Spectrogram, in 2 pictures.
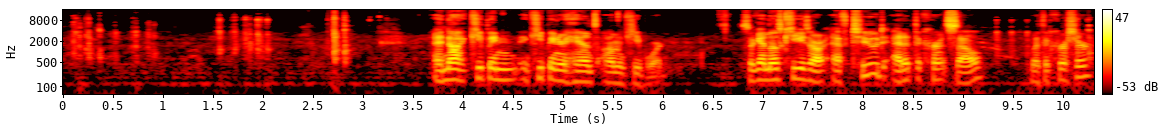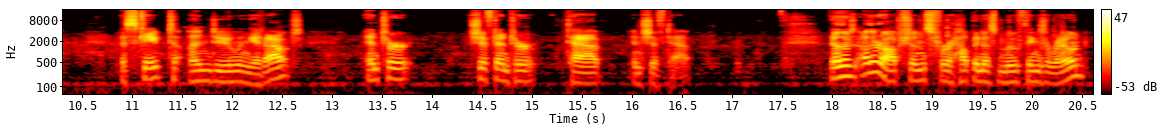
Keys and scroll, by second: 0.0-3.6 typing, 8.1-9.9 typing, 10.0 Return, 18.5 Left, 19.0 super+Left, 19.6 Left, 20.0 Down.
